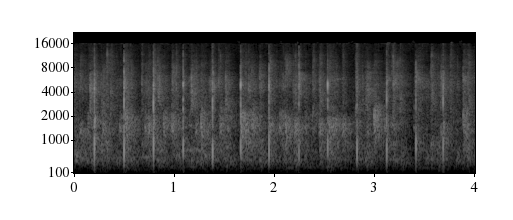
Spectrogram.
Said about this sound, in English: Give her a big hand, please.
